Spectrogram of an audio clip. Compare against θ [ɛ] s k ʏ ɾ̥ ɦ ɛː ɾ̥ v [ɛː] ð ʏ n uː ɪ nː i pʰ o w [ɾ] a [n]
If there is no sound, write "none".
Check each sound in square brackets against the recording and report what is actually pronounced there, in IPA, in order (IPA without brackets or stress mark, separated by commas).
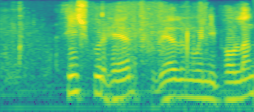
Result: i, ɛː, l, n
